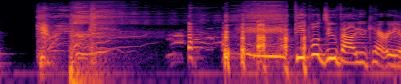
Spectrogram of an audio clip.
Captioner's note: laughs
